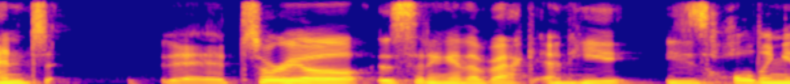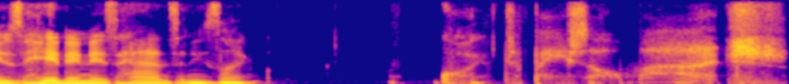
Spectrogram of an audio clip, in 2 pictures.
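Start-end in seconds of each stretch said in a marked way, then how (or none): 6.2-7.9 faint, very quiet whisper under the breath. Voicing a character holding his head after hearing the price: whispering. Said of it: "he whispers".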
